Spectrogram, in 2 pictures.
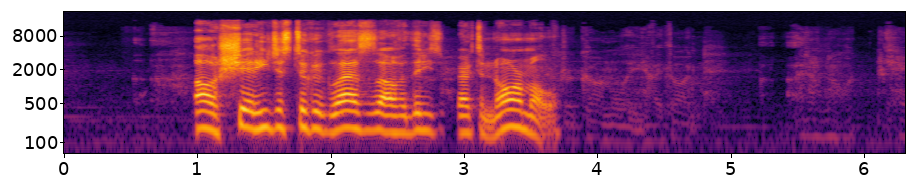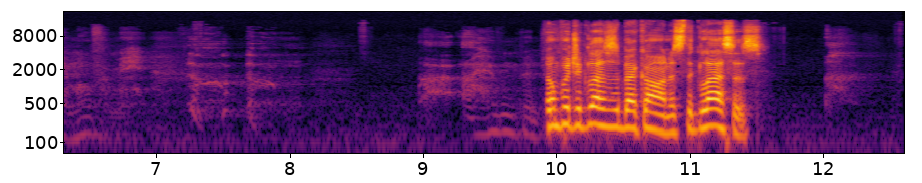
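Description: A young man speaks hesitantly and apologetically, close by.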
